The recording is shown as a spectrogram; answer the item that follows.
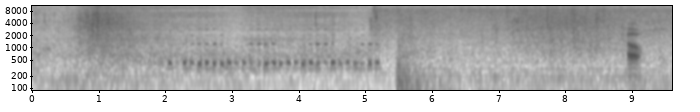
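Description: Thunder in the Lethal Company video game, a deep rumbling boom that swells out of steady rain-like noise partway through, with a person talking over the game sound.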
